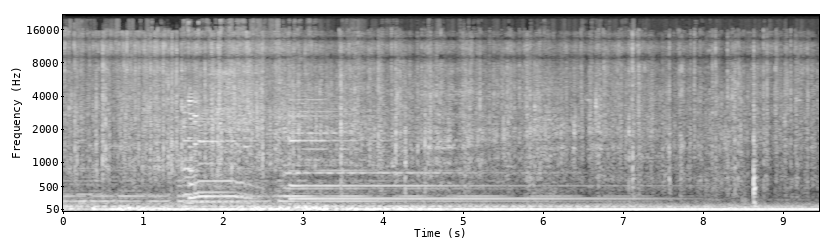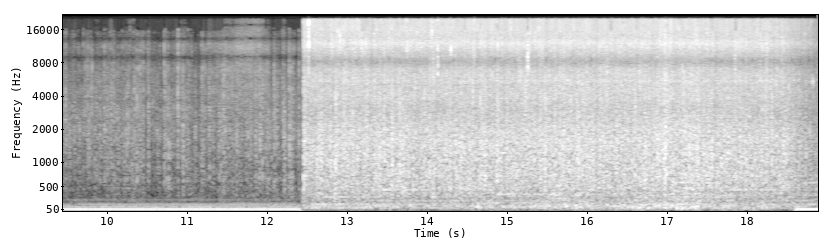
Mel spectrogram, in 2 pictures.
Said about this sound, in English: Then the rains came.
